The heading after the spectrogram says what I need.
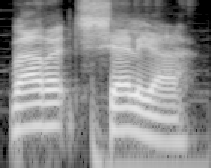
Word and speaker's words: Kvaratskhelia: How do you pronounce it? Kvaratskhelia.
